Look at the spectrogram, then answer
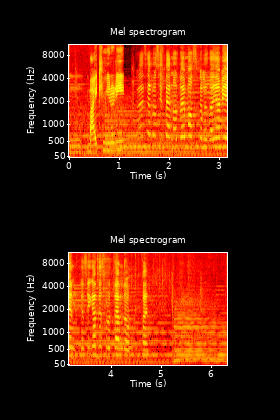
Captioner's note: speaking in Spanish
